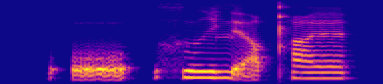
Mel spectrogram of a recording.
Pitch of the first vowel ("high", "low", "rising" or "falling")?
low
